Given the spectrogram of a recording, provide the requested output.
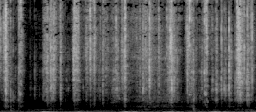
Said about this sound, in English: Now I want you to fold it up into as many parts as you need to, but I want it to be really skinny. Now I want you to take a pair of scissors and cut it into pieces.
